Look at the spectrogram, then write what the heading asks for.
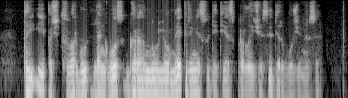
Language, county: Lithuanian, Telšiai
